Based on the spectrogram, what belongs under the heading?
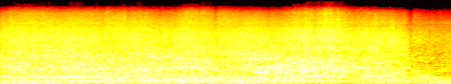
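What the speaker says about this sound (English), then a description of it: "green flag, we go racing once again in the limited late models." Limited late model race cars roar around a speedway oval after a green flag, a loud, dense, continuous engine drone from several cars at once with no pause.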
